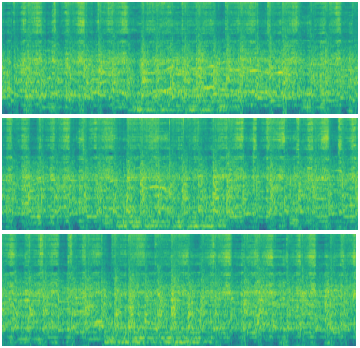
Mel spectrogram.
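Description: Many drums beat fast and loud in a packed crowd.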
